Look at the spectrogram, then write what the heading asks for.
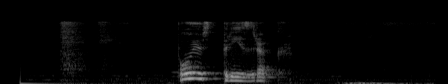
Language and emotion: Russian, neutral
